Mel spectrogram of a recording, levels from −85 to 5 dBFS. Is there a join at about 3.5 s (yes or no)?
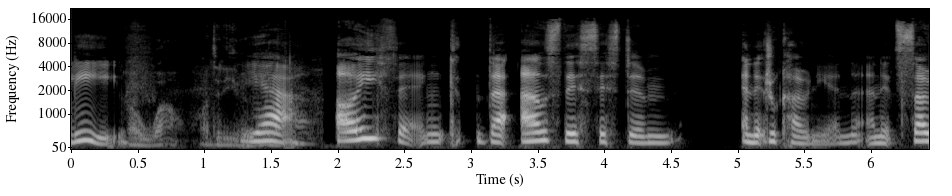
no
